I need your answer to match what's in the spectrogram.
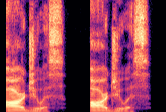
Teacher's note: Next is arduous, and arduous has 3 syllables, and the stress is on the first syllable, arduous. Now, you don't hear that D sound that much. It's not very strong. It almost sounds a little like a J.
